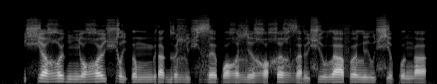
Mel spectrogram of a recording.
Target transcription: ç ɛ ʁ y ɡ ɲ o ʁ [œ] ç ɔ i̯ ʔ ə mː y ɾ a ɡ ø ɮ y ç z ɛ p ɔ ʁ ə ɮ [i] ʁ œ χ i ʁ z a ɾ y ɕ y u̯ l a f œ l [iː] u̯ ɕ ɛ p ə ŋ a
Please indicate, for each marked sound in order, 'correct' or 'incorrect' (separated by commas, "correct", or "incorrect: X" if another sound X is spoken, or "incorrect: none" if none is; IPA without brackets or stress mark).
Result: incorrect: ø, correct, incorrect: i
